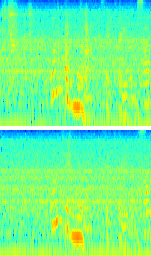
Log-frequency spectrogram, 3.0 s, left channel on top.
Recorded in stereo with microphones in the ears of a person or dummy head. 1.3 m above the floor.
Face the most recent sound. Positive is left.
turn(degrees=30)  # may be behind; listen again after turning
